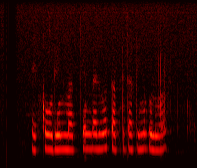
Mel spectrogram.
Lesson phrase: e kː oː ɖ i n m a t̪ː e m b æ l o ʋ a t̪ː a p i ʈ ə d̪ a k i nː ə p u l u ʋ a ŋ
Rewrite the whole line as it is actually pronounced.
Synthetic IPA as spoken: e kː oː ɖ i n m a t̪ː e m b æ l u ʋ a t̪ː a p i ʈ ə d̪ a k i nː ə p u l u ʋ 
